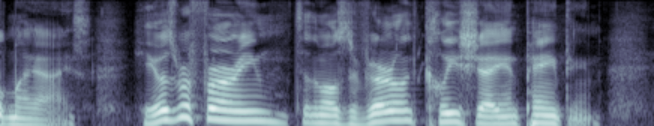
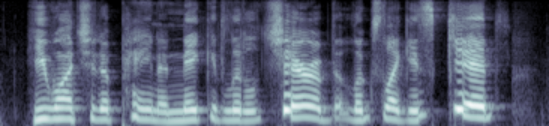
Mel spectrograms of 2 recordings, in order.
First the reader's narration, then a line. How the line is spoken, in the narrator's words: giggled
